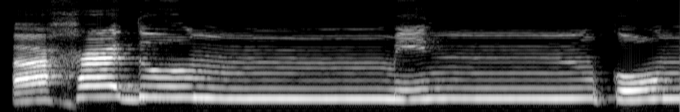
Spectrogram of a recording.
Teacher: یہ دیکھیں احدم، دال کے اوپر تنوین ہے، تنوین کے بعد جو ہے میم آ رہا ہے، اور میم جو ہے حروف ملون میں سے ہے تو یہاں پر ادغام ہوگا، تو ہم اسے غنّے کے ساتھ پڑھیں گے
